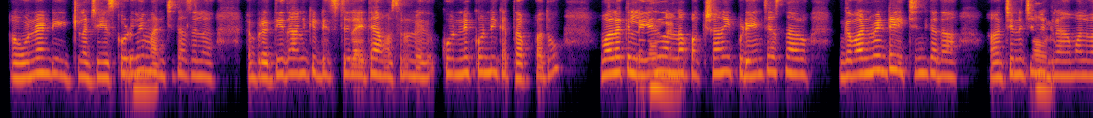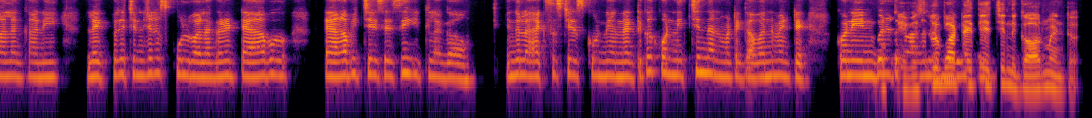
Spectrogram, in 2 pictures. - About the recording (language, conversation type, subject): Telugu, podcast, ఆన్‌లైన్ నేర్చుకోవడం పాఠశాల విద్యను ఎలా మెరుగుపరచగలదని మీరు భావిస్తారు?
- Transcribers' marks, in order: other background noise; tapping; in English: "యాక్సెస్"; in English: "ఇన్‌బిల్ట్‌లాగా"; unintelligible speech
